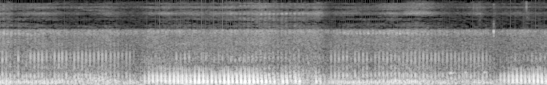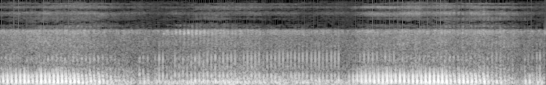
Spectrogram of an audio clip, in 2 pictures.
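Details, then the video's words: Domestic cat named Rama purring soothingly, a low continuous rumbling purr that swells in bouts of about two seconds, separated by quieter pauses, with steady faint background hiss. "Rama Purrs"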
